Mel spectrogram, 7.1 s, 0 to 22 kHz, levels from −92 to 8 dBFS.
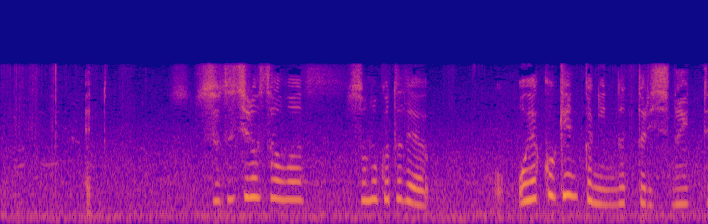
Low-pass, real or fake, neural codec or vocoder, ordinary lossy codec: none; real; none; none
